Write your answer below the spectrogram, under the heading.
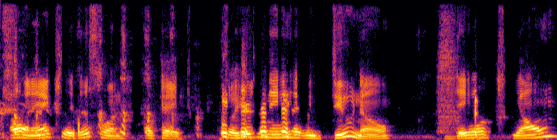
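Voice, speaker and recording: With a Midwestern accent, a man speaks at a moderate pace in a fairly high pitch and a dark, mellow tone, his intonation lively and broken by long, frequent pauses, the sound dry and close with no echo. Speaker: comic art show host. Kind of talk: casual chat.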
